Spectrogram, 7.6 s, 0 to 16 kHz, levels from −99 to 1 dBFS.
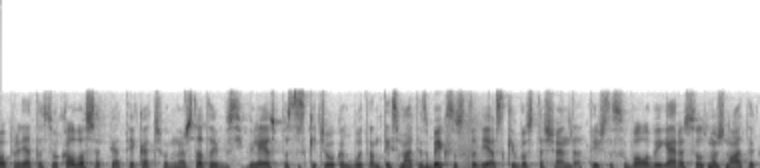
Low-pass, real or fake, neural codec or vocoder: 7.2 kHz; real; none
